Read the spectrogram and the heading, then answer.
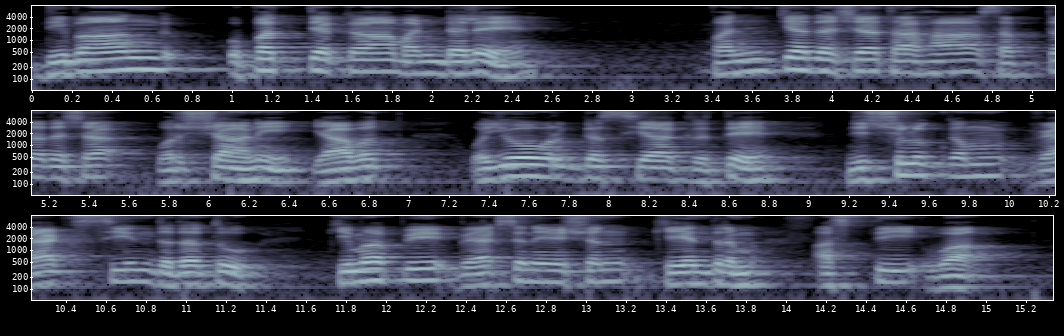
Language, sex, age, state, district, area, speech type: Sanskrit, male, 60+, Karnataka, Shimoga, urban, read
